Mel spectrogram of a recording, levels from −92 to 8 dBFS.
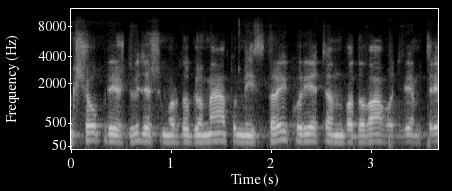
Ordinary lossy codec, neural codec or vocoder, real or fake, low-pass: Opus, 24 kbps; none; real; 9.9 kHz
